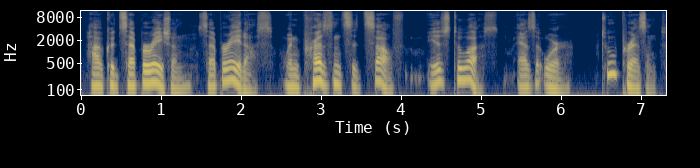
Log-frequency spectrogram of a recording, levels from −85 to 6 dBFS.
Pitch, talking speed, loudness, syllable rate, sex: 130 Hz, 130 wpm, -19 LUFS, 4.5 syllables/s, male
